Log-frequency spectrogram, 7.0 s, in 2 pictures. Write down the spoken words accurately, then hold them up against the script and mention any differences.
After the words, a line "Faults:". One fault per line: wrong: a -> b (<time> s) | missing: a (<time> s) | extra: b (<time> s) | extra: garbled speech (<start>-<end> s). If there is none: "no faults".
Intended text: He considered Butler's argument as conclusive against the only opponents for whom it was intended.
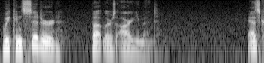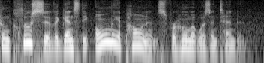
We considered Butler's argument as conclusive against the only opponents for whom it was intended.
Faults:
wrong: He -> We (0.0 s)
